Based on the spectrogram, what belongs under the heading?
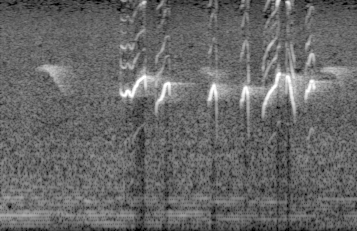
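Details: Morning song of a Javan grey-throated white-eye, played to tutor caged birds: a run of about eight short, high, upslurred whistles in a lively burst, preceded by a faint descending note.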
